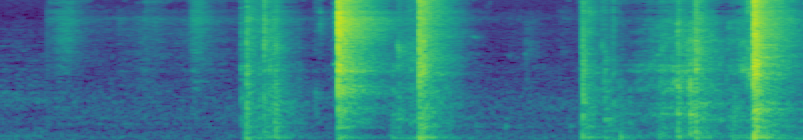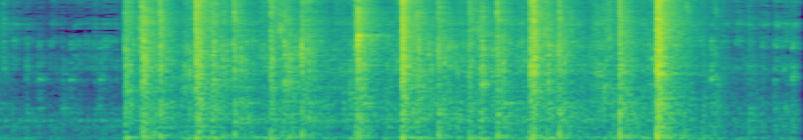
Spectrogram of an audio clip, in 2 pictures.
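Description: OXO push-pump salad spinner being worked: a few separate plastic clacks, then the knob pumped about twice a second with sharp clacks over the whir of the spinning basket, which fades near the end.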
